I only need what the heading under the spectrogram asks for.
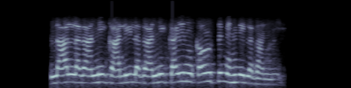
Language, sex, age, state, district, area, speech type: Hindi, female, 60+, Uttar Pradesh, Hardoi, rural, conversation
